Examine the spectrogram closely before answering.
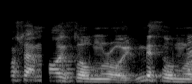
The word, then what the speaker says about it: Mytholmroyd: Mukbang again, or however you pronounce it. Yeah. What's that Mytholmroyd?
